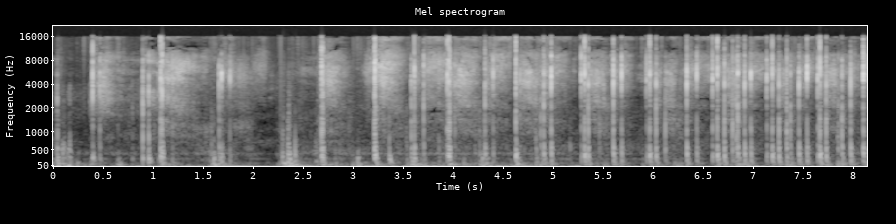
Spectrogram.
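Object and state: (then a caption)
Plastic microphone housing. Fingertips and nails rapidly tap and knock on the top and sides of a hollow cream plastic SR3D binaural microphone housing mounted on a stand. The result is a fast, dense run of short, dry, hollow thumps, mostly low with a faint bright click on each hit and almost no ring.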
